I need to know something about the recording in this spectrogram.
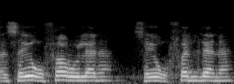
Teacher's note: أدغمنا الراء في اللام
